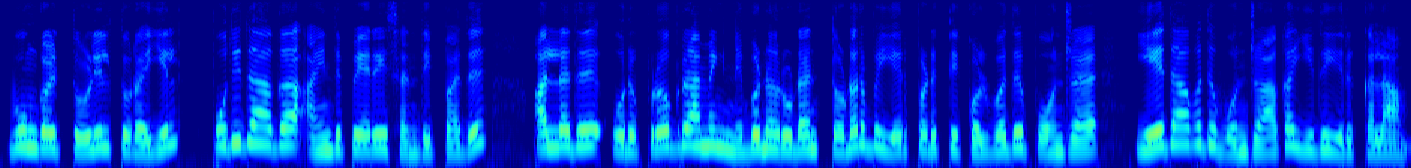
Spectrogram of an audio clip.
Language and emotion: Tamil, neutral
